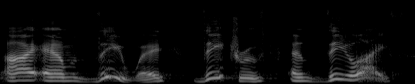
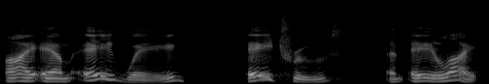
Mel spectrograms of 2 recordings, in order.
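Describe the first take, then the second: First: "the" stressed as "thee" before each noun; emphatic THE. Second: "a" said as a long "ay" before each noun; stress on A. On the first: Preacher showing Jesus's definite article, emphatically stressed "the". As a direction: punch each "the" as a long "thee", slowly. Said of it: "He summarizes it all emphatically saying". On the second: Preacher showing the wrong translation with indefinite articles, stressed "a". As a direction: lean slowly on each "a", pronounced "ay". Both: Shown as a demonstration.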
